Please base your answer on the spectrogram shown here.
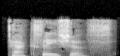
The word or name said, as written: taxaceous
